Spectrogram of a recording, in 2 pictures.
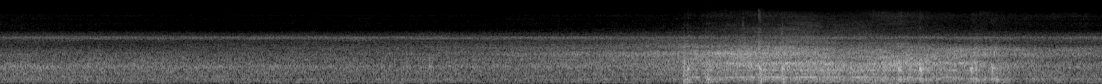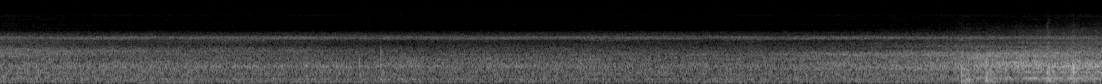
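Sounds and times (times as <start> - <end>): passenger train passing: 0.0 - 22.0
train wheel clicks: 20.5 - 22.0.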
